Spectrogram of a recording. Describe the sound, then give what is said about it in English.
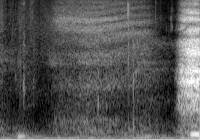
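One deep, sharp breath is drawn just before a radio interview; it rushes in near the end after near-silence. “Take a deep breath.”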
